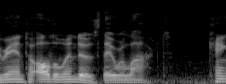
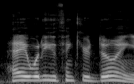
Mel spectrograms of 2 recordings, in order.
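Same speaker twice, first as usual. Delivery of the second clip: very high, indignant storybook yell; 11 semitones higher, 3 dB louder than usual. A narrator's reading. Camel stranded on the roof, yelled. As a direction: shoot the pitch up in protest. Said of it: "yelled Camel".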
